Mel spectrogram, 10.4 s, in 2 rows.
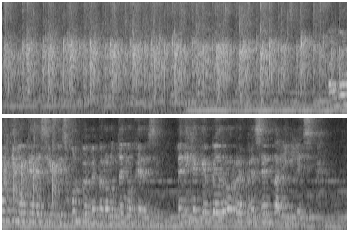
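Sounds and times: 
audience applauding loudly: 0:00.0 - 0:06.2
speech: 0:04.9 - 0:10.0.

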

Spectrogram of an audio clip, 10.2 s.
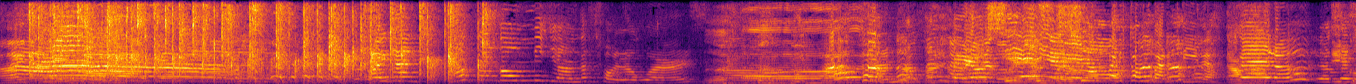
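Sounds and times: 
whoops and cheering voices: 0:00.0 - 0:01.9
audience applause: 0:00.0 - 0:03.6
laughter: 0:05.3 - 0:09.8.

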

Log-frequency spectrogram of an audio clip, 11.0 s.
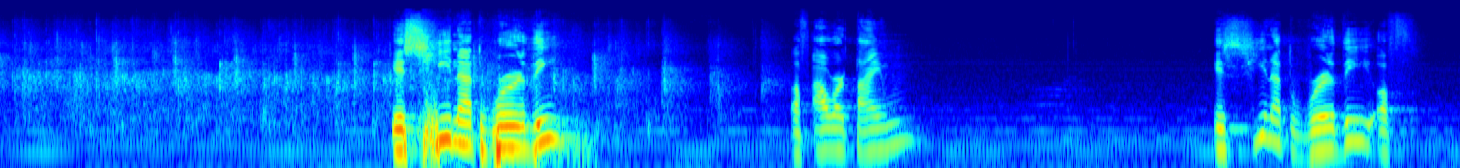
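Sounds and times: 
church congregation clapping during a service: 0:00.0 - 0:06.0
speech: 0:02.9 - 0:04.3, 0:06.0 - 0:07.0, 0:09.1 - 0:10.7.

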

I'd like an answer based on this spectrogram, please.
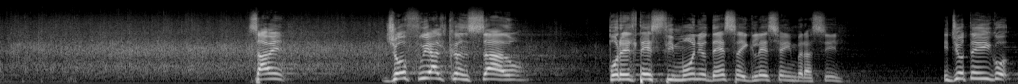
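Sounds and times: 
audience applause: 0:00.0 - 0:06.1
speech: 0:02.5 - 0:03.0, 0:03.8 - 0:05.4, 0:06.1 - 0:08.5, 0:09.4 - 0:10.1.

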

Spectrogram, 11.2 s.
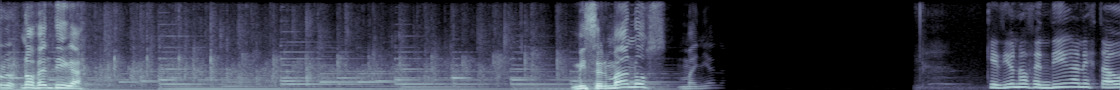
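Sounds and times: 
speech: 0:00.0 - 0:01.0, 0:05.7 - 0:07.2, 0:09.9 - 0:11.1
audience clapping: 0:00.0 - 0:06.6
sustained keyboard chords: 0:00.0 - 0:07.0.

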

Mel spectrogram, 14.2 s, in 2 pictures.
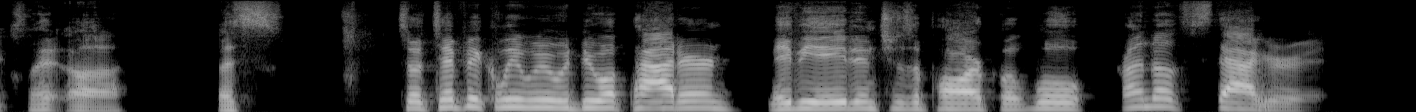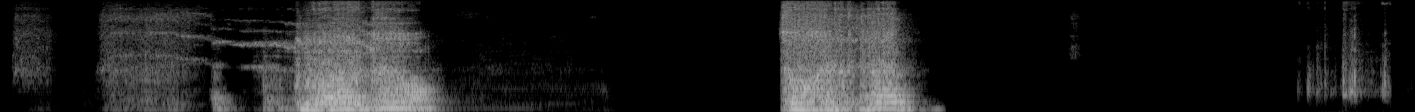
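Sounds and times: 
speech: 0:00.0 - 0:06.6, 0:07.6 - 0:09.4, 0:11.0 - 0:11.8
power drill driving self-drilling screws: 0:07.6 - 0:09.3, 0:11.0 - 0:11.7.

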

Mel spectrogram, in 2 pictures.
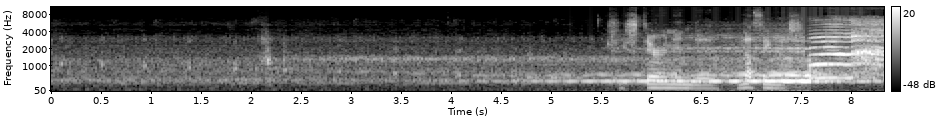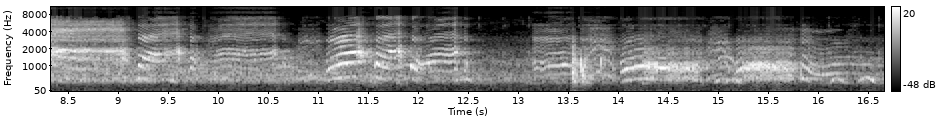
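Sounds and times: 
speech: 0:05.6 - 0:08.2
colicky baby crying: 0:08.4 - 0:16.6.

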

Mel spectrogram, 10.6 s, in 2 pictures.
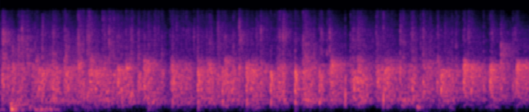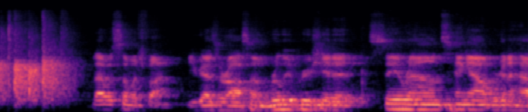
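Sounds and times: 
audience applause: 0:00.0 - 0:06.1
speech: 0:06.3 - 0:10.5.

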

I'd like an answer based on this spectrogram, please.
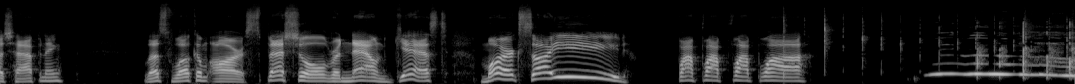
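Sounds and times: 
speech: 0:00.0 - 0:00.7, 0:01.4 - 0:08.1
crowd of people clapping: 0:07.8 - 0:10.7.

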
